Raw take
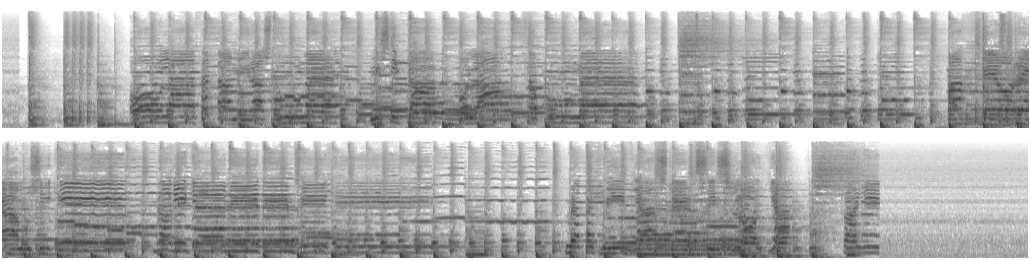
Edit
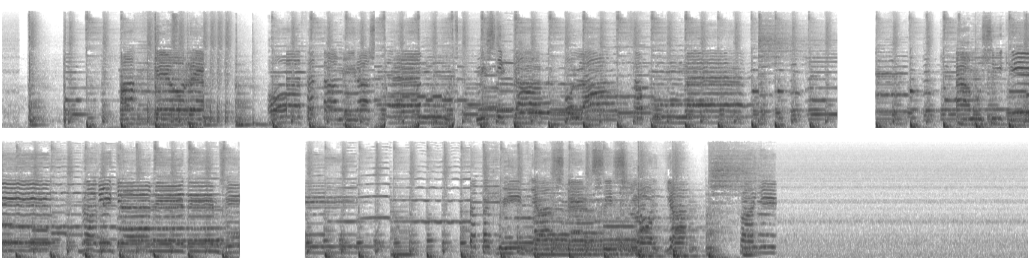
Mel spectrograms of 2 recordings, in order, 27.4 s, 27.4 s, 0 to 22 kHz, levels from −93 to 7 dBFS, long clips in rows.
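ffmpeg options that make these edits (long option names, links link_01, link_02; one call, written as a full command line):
ffmpeg -i in.wav -filter_complex "[0:a]asplit=13[link_01][link_02][link_03][link_04][link_05][link_06][link_07][link_08][link_09][link_10][link_11][link_12][link_13];[link_01]atrim=end=0.842[link_14];[link_02]atrim=start=11.878:end=13.722[link_15];[link_03]atrim=start=0.838:end=1.952[link_16];[link_04]atrim=start=2.378:end=3.552[link_17];[link_05]atrim=start=3.548:end=4.662,asetpts=PTS-STARTPTS,areverse[link_18];[link_06]atrim=start=4.658:end=8.672[link_19];[link_07]atrim=start=9.238:end=10.29,asetpts=PTS-STARTPTS,afade=type=out:start_time=1.048:duration=0.004:curve=hsin[link_20];[link_08]atrim=start=10.29:end=10.8,asetpts=PTS-STARTPTS,volume=0[link_21];[link_09]atrim=start=10.8:end=11.882,asetpts=PTS-STARTPTS,afade=type=in:duration=0.004:curve=hsin[link_22];[link_10]atrim=start=13.718:end=17.85,asetpts=PTS-STARTPTS,afade=type=out:start_time=4.128:duration=0.004:curve=hsin[link_23];[link_11]atrim=start=17.85:end=18.73,asetpts=PTS-STARTPTS,volume=0[link_24];[link_12]atrim=start=18.73:end=20.932,asetpts=PTS-STARTPTS,afade=type=in:duration=0.004:curve=hsin[link_25];[link_13]atrim=start=21.308[link_26];[link_14][link_15]acrossfade=duration=0.004:curve1=hsin:curve2=hsin[link_27];[link_27][link_16]acrossfade=duration=0.004:curve1=hsin:curve2=hsin[link_28];[link_28][link_17]acrossfade=duration=0.004:curve1=hsin:curve2=hsin[link_29];[link_29][link_18]acrossfade=duration=0.004:curve1=hsin:curve2=hsin[link_30];[link_30][link_19]acrossfade=duration=0.004:curve1=hsin:curve2=hsin[link_31];[link_20][link_21][link_22]concat=n=3:v=0:a=1[link_32];[link_31][link_32]acrossfade=duration=0.004:curve1=hsin:curve2=hsin[link_33];[link_23][link_24][link_25]concat=n=3:v=0:a=1[link_34];[link_33][link_34]acrossfade=duration=0.004:curve1=hsin:curve2=hsin[link_35];[link_35][link_26]acrossfade=duration=0.004:curve1=hsin:curve2=hsin" out.wav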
